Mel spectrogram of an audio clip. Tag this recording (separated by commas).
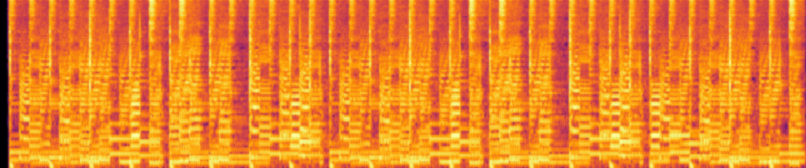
Music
